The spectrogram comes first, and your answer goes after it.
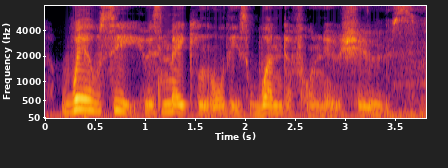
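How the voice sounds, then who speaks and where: Doing a put-on character voice, a woman speaks raspy and at a fairly slow pace, with big swings in loudness over light background noise. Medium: read story.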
